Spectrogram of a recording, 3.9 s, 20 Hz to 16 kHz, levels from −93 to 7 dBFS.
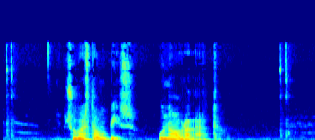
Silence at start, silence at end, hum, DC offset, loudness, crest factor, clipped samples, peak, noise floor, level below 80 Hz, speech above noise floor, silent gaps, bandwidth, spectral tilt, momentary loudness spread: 0.85 s; 1.2 s; none; under 0.1%; -27 LUFS; 18 dB; under 0.1%; -12 dBFS; -68 dBFS; -64 dBFS; 42 dB; none; 11.5 kHz; -6 dB/octave; 25 LU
